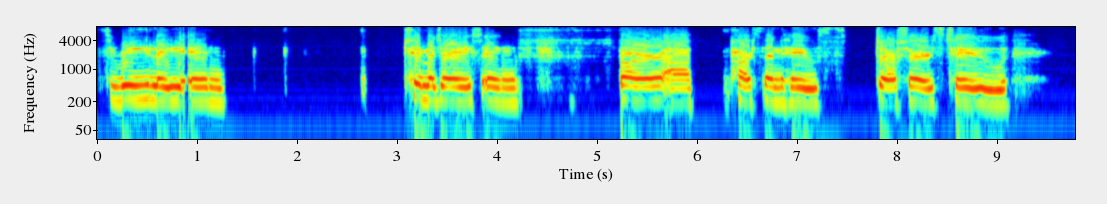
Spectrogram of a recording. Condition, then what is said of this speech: Stuttering. She also gets constant hang-ups on phone calls instead of the listener waiting for her to speak.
